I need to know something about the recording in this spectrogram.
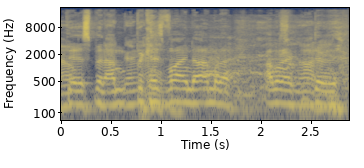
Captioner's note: laughter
